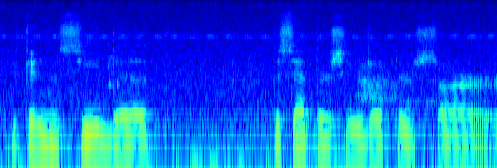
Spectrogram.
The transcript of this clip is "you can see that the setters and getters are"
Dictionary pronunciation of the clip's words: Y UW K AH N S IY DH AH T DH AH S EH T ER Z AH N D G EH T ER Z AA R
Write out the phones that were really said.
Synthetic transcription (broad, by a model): Y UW K AH N S IY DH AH T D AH S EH T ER S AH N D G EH T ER S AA R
